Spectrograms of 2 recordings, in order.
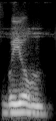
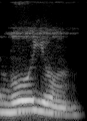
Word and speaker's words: buyong: Actually, the word buyong, it's not pronounced as buyong. Buyong. It's buyong.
